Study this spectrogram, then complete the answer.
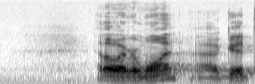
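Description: A middle-aged man speaks clearly into a microphone.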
